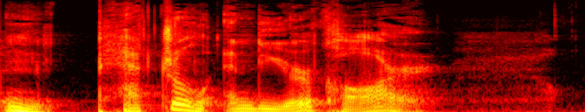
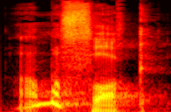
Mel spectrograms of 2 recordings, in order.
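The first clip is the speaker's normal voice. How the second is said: deadpan reply. Retold or imitated. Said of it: "And I went".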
